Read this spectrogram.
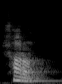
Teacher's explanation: এই ম ফালা উচ্চারণ হচ্ছে না স এর সাথে যেহেতু ম যুক্ত রয়েছে তাহলে স টা হয়ে যাবে তালেব্যের সজন্য এখানে এই ম ফালা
